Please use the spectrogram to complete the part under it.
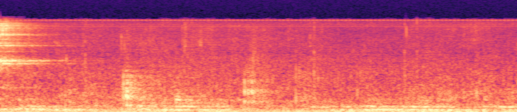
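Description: Metal funnels rasp softly as sand is trickled out.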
